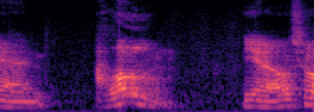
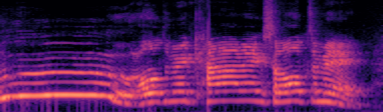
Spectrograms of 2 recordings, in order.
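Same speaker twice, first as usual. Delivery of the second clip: high, loud, excited whoop. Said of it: "like, all excited".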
